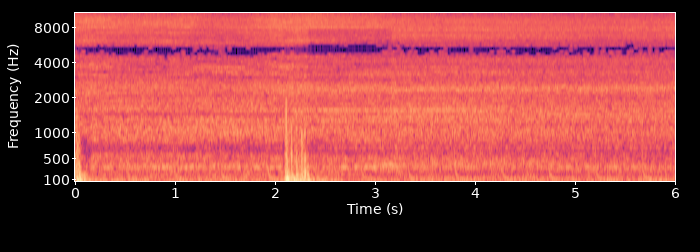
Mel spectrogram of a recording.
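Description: Delta DC brushless centrifugal blower fan running, a steady rush of air like a hair dryer. Two short low thumps, at the start and about two seconds in.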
